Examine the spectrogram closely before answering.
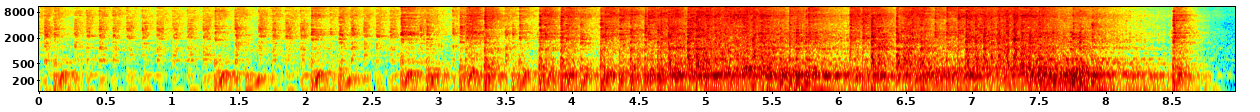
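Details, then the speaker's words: MK2 VW Golf GTI rebuilt engine, first start after 10 years, cranked with van running as battery support: steady cranking chug turns into ragged firing building for a few seconds then dying, won't idle; owner suspects distributor/cap timing; oil pressure light flashing. "I know that ain't a lot, but it fired. Yes, this is the furthest we've got so far."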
